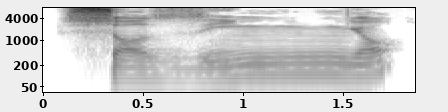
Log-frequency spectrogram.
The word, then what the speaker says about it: sozinho: Sozinho, sozinho, sozinho. And then, oops, sozinho. Okay? So NH will always sound like niño in Spanish, always.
